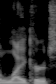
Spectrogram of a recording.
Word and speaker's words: Likert: with, but so OCD, they typically use what's called a Likert scale. Or Likert, you may also heard it pronounced as L-I-K-E-R-T, which is basically the,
